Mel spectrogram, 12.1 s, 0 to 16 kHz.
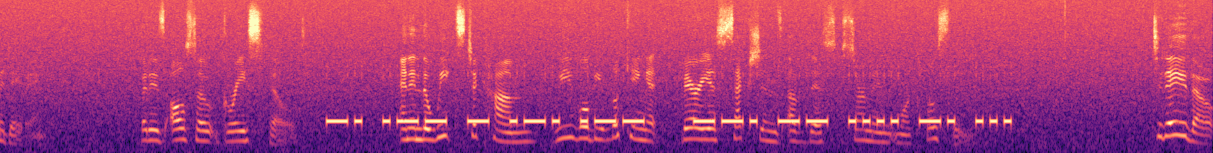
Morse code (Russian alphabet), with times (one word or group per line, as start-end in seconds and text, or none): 3.3-6.5 НВТРВ
7.0-10.1 ГМХНС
